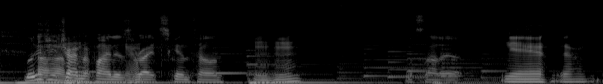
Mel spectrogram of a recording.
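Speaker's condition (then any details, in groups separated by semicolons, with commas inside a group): No condition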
